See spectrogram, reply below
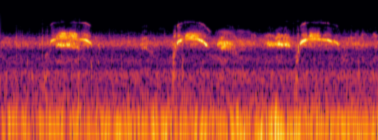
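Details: Royal albatross chick calling to its mother with three quick high arching whistles, each swooping up then down, over faint low noise.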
